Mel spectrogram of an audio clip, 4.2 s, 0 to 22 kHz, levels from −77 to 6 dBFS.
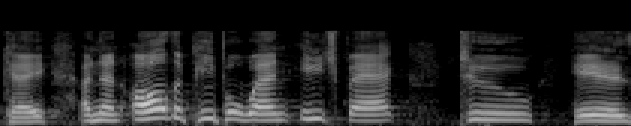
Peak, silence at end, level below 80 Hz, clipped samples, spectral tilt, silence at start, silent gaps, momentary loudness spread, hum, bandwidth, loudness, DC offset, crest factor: -6 dBFS; 0 s; -66 dBFS; under 0.1%; -5.5 dB/octave; 0 s; none; 12 LU; none; 8 kHz; -24 LUFS; under 0.1%; 18 dB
